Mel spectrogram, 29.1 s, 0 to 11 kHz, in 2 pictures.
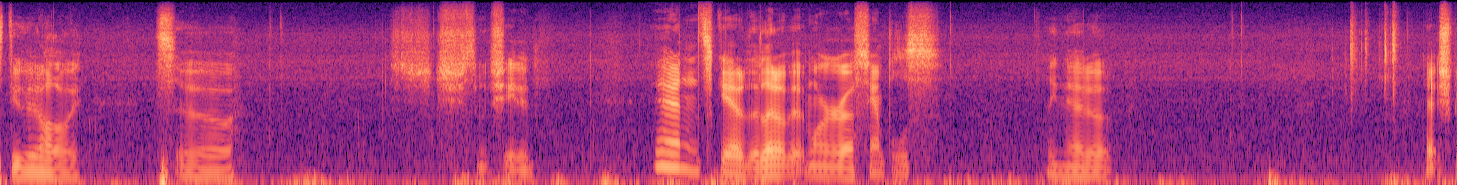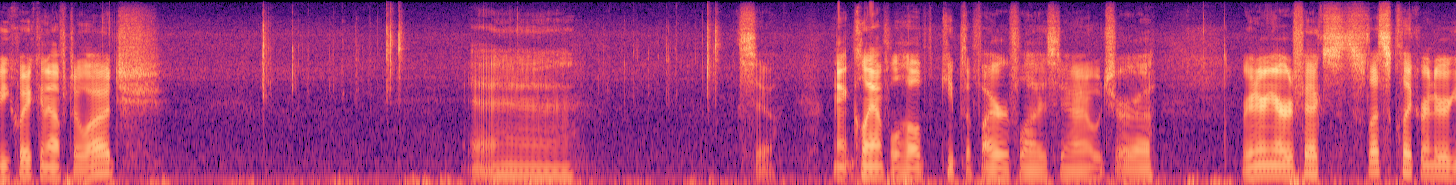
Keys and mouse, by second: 9.4 middle click, 11.4-12.6 middle drag, 14.4 middle click, 15.8-17.6 middle drag, 20.0-21.7 middle drag, 26.0-27.7 middle drag.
